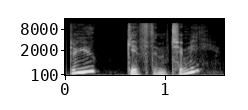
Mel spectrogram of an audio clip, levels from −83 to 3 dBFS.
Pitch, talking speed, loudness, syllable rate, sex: 190 Hz, 225 wpm, -16 LUFS, 4.8 syllables/s, male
